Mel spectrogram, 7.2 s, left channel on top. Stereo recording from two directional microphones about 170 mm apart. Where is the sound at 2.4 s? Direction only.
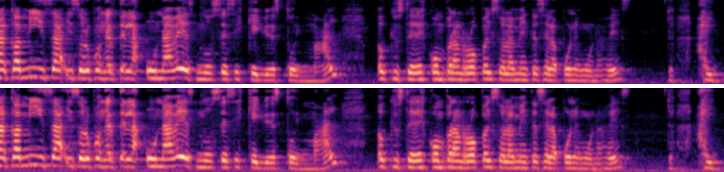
50° right (ahead or behind).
